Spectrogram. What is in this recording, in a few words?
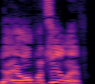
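attack, Ukrainian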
